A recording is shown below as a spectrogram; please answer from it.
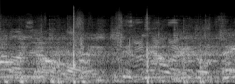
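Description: A basketball bouncing a few times on an outdoor hard court as it is dribbled, over players' voices.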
